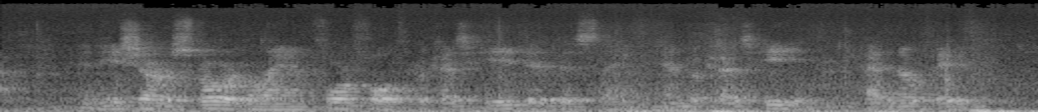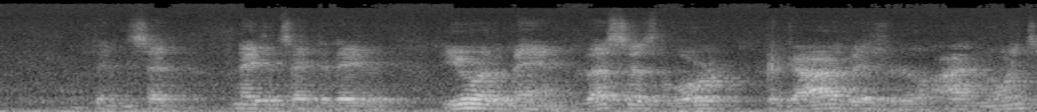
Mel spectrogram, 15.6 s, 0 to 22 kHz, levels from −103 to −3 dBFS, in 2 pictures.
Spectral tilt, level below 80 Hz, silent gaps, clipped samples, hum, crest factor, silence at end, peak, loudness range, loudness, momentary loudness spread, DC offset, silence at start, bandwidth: -4.5 dB/octave; -46 dBFS; none; under 0.1%; none; 20 dB; 0 s; -16 dBFS; 8 LU; -35 LUFS; 15 LU; under 0.1%; 0 s; 19 kHz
